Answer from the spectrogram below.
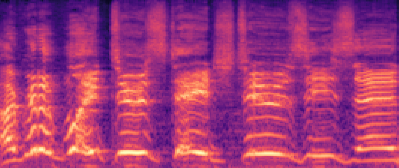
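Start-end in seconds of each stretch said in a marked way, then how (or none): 0.0-2.0 put-on gritted teeth, fake holding back tears. Narrating own move as a story, mock speaking through gritted teeth. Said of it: "through gritted teeth, trying to hold back the tears".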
